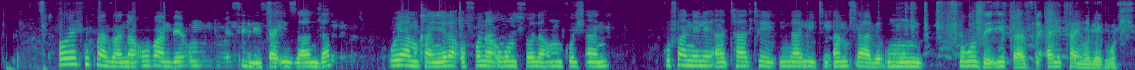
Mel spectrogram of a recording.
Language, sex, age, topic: North Ndebele, female, 25-35, health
